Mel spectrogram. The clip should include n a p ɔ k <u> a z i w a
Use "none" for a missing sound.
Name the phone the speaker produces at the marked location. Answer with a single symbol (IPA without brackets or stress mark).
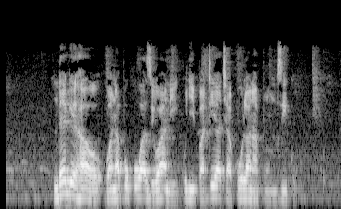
u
